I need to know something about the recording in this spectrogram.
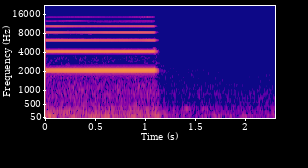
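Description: Steady high-pitched electronic beep from a multimeter's continuity tester, cutting off sharply about a second in: the probed connector pins are connected.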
